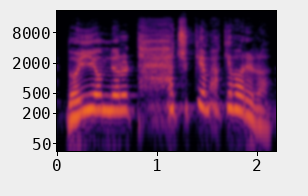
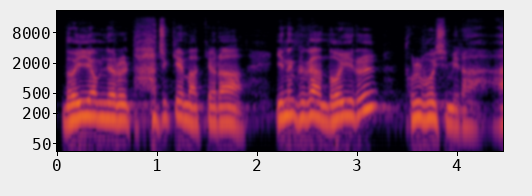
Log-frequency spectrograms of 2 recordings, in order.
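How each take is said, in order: First: Higher, slow preaching restatement; emphatic paraphrase. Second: Slow, measured unison reading; congregational scripture reading. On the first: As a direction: drive the verse home. (높고 느리게 힘주어 풀어 말하기) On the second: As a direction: read the verse slowly together. (느리게 함께 읽는 성경 봉독) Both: Real, not acted. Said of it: "같이 읽겠습니다".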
